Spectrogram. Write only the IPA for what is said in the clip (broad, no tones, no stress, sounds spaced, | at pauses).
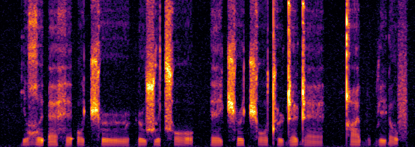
ɾ i ʁʷ ɪ ʔ æ h ɛ ʔ ɔ t͡ʃʰ ə˞ | ɽ ə˞ sʷ ɛ t͡sʰ ɔ | ɛ t͡ʃʰ ə˞ t͡ʃʰ ɔ tʰ ə˞ ɖ æ ɖ æ | qʰ æ b ɔ b l i ɽ ʌ f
